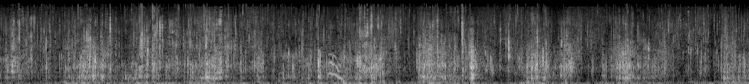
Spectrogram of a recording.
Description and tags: Pumpmkin Guts 7
Pumpkin Guts Squish
guts, pumpkin, squish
